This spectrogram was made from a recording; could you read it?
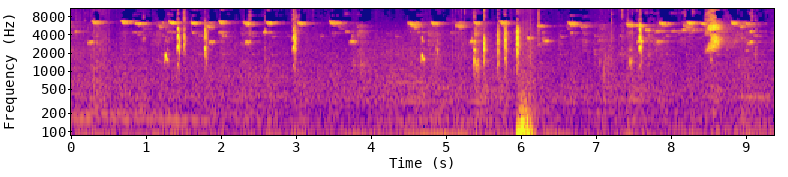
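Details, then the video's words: Timor zebra finches, male song and female calls, recorded 4 January 2020; rapid series of short high piping notes repeated in rows, interspersed with brief nasal chirps and a buzzy burst near the end, one loud knock midway. "Timor Zebra Finch's Singing and Sounds - Male & Female Finches"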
